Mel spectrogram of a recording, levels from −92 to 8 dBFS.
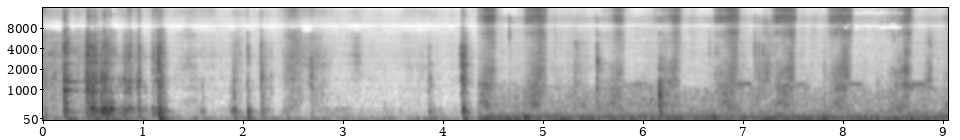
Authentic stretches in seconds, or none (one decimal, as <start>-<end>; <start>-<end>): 8.0-8.6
